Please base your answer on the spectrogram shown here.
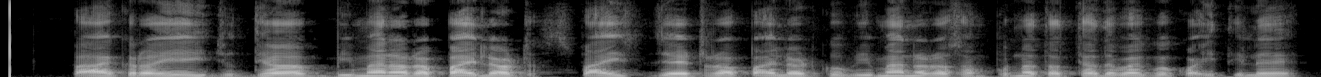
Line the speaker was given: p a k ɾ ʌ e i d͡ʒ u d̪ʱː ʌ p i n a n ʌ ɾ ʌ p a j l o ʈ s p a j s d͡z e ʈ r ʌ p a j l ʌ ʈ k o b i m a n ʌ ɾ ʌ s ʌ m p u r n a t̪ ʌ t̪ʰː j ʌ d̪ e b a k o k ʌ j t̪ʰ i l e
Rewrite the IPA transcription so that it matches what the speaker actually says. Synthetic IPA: p a k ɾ ʌ e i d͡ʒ u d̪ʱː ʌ b i m a n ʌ ɾ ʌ p a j l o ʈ s p a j s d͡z e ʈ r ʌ p a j l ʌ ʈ k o b i m a n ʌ ɾ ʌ s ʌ m p u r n ʌ t̪ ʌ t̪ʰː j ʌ d̪ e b a k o k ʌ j t̪ʰ i l e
